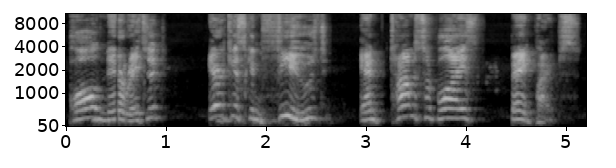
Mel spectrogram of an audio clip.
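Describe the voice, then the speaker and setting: A man's voice: very high voice, takes it slowly, fairly bright tone, heavily acted. An older man playing a brash, sardonic comedy writer in an amateur radio comedy. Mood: mocking, brisk. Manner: sardonic, quippy.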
